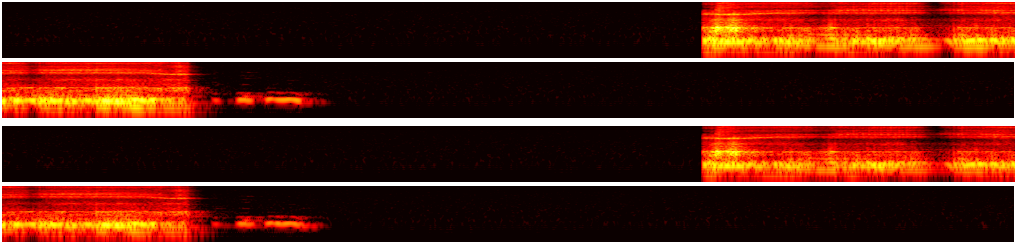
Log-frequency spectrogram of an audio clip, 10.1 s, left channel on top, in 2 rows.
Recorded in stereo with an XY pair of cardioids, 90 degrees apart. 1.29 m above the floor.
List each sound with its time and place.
3.5 s snoring: 30° left, 0.9 m
6.1 s a giggle: 10° left, 2 m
